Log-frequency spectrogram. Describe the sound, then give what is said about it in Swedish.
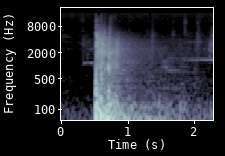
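A single heavy cannon shot from a 15.2 saluting gun, fired as a salute at exactly 14:00, booms out suddenly, loud and deep, then rolls and echoes away slowly over about two seconds, heard from a few hundred metres away. “vi sitter ju några hundra meter från de här 15,2 pjäserna.”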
